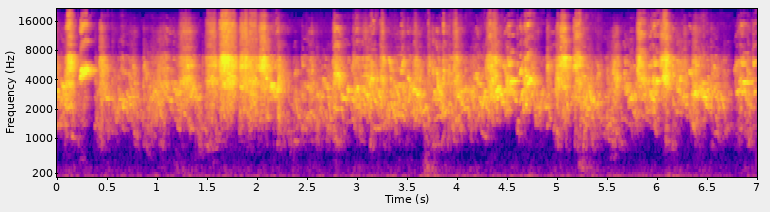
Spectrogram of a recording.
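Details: Continuous communal chirping of playing budgies, layered squeaks, chatter and thin whistles from many birds, even in level across the whole stretch.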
